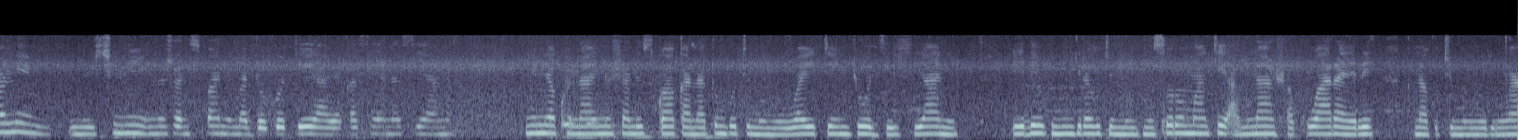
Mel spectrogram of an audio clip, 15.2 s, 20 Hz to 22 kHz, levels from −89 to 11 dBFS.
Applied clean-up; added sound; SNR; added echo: none; Rain; 16 dB; none.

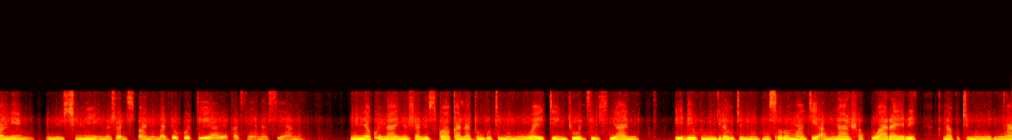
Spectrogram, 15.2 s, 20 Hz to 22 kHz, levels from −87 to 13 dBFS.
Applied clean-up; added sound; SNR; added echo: neural mask model RNNoise.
